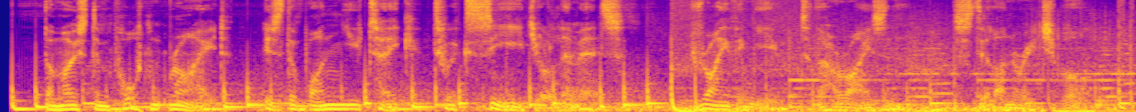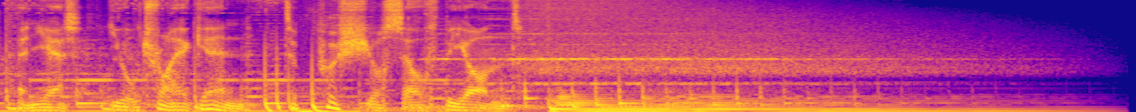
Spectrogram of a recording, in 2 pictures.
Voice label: Professional Cycling Tyres web commercial young UK male; Vittoria Corsa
